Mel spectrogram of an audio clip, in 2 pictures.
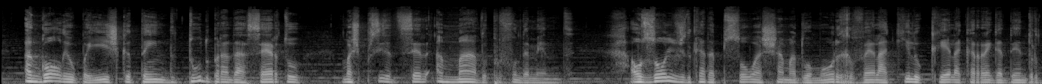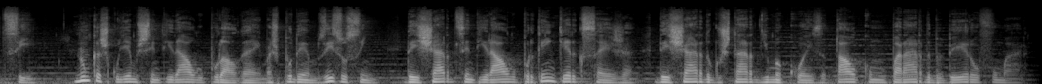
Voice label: angolan portuguese voice over locutor angola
